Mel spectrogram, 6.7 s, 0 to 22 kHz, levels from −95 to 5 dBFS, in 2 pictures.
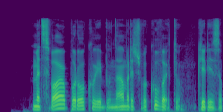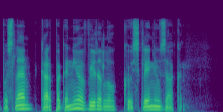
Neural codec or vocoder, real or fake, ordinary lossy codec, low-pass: none; real; none; 10.8 kHz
